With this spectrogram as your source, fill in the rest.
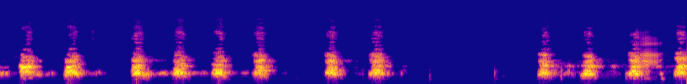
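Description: A dog at a factory barks loudly and close by in several quick bursts, pausing briefly before another run of barks.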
